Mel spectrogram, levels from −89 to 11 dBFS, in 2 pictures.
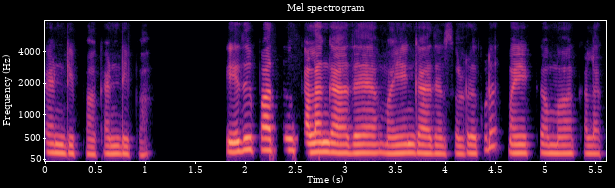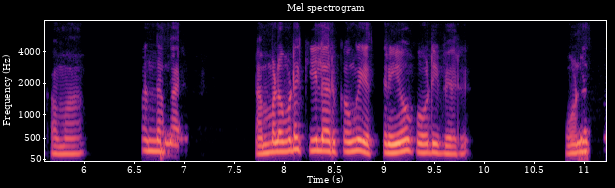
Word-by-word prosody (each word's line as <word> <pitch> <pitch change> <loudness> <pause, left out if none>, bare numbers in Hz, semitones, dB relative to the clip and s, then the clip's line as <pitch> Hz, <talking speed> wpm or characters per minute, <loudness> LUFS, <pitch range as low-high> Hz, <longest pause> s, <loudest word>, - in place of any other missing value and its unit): கண்டிப்பா, 175 -3 -2
கண்டிப்பா. 165 -3 -3 0.9
எதிர்பார்த்தும் 245 0 +2
கலங்காத, 195 -2 +5 0.3
மயங்காதன்னு 175 -1 0
சொல்றதுகூட 175 - -3 0.2
மயக்கமா, 180 -1 -1 0.2
கலக்கமா 165 -1 -6 0.7
அந்த 225 0 0
மாரி. 480 +4 -8 0.7
நம்மள 195 +5 +3
விட 250 +3 +3
கீழ 230 0 +1
இருக்கவங்க 215 +2 +1
எத்தனையோ 190 +3 +4
கோடி 190 0 +1
பேரு. 165 +1 -5 1.1
உனக்கு 210 - -2
185 Hz, 95 wpm, -18 LUFS, 170-210 Hz, 1.1 s, கலங்காத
